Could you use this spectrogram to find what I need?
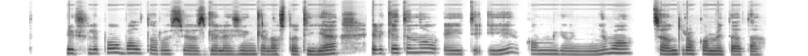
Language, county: Lithuanian, Kaunas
